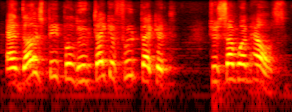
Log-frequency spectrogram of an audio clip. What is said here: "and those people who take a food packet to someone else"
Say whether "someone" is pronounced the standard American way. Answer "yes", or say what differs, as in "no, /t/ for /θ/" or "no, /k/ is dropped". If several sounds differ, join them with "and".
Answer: yes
